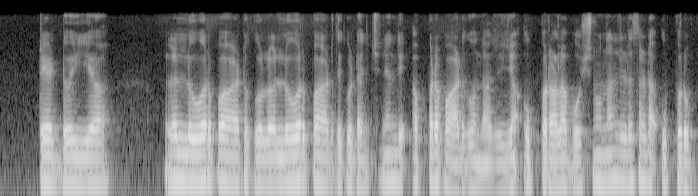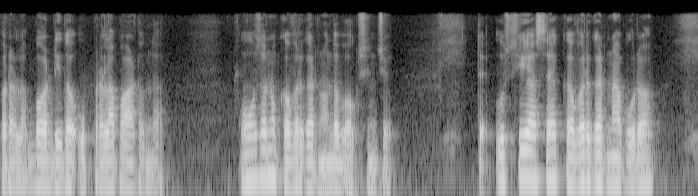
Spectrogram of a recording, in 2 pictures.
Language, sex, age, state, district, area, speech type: Dogri, male, 18-30, Jammu and Kashmir, Samba, rural, spontaneous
